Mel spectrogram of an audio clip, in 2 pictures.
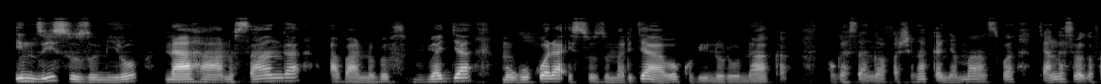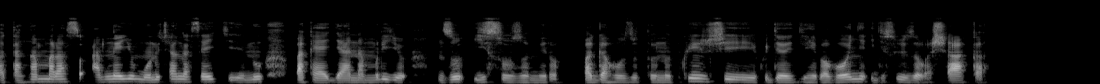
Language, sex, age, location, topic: Kinyarwanda, male, 18-24, Nyagatare, health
